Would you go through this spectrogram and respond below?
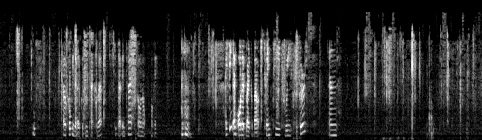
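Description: A small sticker package is opened by hand, giving light crinkly rustles and quick patters in uneven bursts, close and fairly quiet.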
